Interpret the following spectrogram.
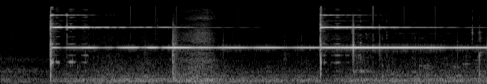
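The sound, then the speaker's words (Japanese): A bell rings twice, about three seconds apart, each strike a bright, high-pitched tone that lingers and hums on. The ringing is clear, with no one talking. “大晦日鐘が鳴るなり西方寺、そんなお正の独り言。”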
